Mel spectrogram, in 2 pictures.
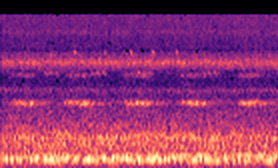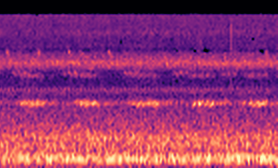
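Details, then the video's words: Cricket calling in evenly spaced short chirps, around ten in just over five seconds. A deep, continuous background rumble runs throughout. "Relaxing cricket sounds for sleeping"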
